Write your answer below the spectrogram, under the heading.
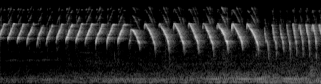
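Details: Border canary song used for training young canaries: rapid trills of sweeping notes, fast repeated down-slurred phrases shifting into rising and falling rolls, all high-pitched and continuous.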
